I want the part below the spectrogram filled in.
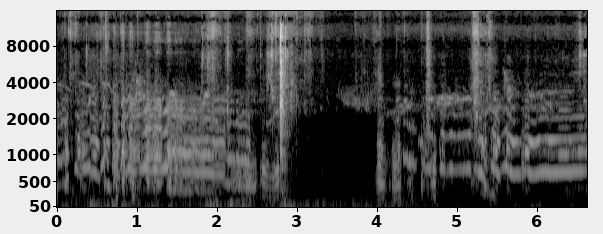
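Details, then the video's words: A backyard rooster whistling for an unknown reason, giving strained, nasal, wavering calls in two bursts separated by a sharp click and a brief quiet pause; owner finds it hard to tell what it means. "The Weird Noises Roosters Make"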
